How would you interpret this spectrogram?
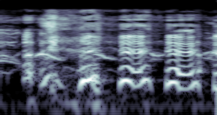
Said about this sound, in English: Stop. I actually am coughing.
